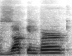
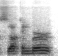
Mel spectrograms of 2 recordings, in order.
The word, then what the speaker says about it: Zuckerberg: And and if you look up Mark Zuckenberg, did I say his name right? Mark Zuckerberg.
